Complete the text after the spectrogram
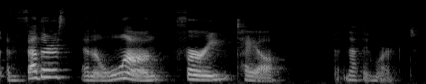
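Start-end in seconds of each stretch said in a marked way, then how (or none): none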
